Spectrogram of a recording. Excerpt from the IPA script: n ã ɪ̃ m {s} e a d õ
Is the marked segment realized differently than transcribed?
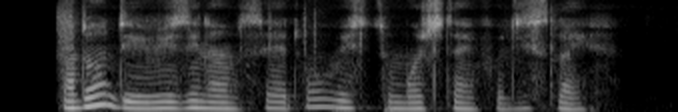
no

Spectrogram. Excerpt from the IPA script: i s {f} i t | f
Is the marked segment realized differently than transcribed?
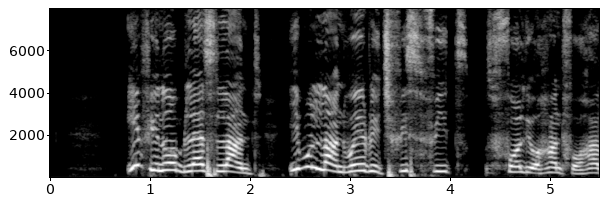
no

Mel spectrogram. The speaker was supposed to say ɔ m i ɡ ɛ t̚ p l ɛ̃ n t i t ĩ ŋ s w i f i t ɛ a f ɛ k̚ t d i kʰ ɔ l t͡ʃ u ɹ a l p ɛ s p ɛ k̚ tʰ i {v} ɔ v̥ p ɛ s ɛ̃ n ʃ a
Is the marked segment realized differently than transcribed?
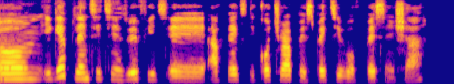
no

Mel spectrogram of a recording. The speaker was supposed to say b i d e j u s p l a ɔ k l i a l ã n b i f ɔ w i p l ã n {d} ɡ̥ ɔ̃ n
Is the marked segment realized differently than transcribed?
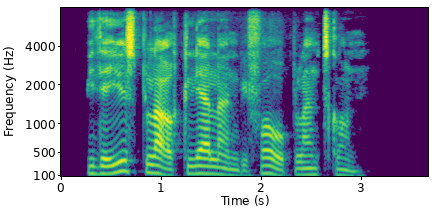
yes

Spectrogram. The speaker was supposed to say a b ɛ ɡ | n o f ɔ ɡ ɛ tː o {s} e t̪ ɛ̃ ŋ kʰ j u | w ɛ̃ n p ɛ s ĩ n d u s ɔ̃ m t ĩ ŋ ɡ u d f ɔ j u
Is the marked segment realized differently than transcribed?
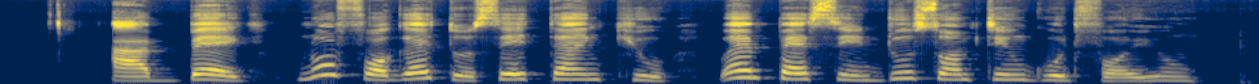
no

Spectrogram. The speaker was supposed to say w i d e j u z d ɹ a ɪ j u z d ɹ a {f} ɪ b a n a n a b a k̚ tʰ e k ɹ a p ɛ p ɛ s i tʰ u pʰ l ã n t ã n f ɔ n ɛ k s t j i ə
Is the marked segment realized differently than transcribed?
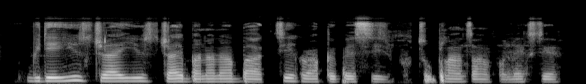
yes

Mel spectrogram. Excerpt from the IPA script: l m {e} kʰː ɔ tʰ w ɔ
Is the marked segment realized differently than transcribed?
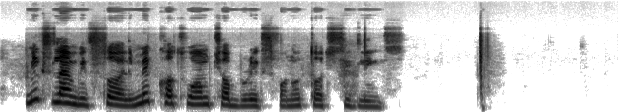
no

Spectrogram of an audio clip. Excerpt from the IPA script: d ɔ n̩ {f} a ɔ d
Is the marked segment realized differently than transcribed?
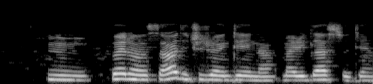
yes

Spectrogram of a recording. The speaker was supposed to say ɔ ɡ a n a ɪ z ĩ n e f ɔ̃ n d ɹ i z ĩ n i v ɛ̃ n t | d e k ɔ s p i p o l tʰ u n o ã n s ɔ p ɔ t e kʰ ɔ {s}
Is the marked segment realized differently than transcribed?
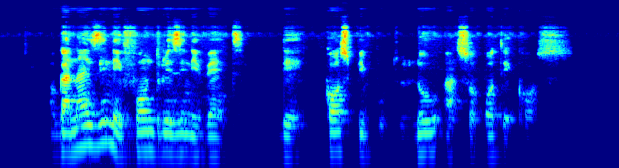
no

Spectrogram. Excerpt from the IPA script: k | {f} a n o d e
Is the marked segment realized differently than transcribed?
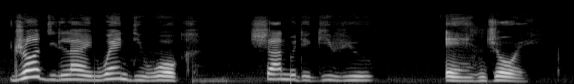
yes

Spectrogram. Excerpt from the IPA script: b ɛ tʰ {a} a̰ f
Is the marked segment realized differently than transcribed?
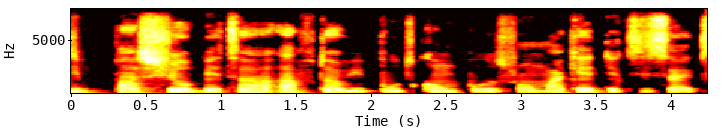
no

